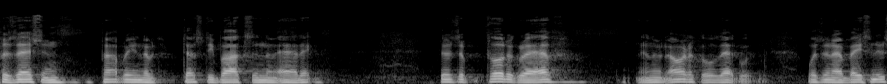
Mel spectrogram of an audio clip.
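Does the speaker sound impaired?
Yes: Parkinson's disease; Parkinson's disease diagnosed 15 years ago.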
